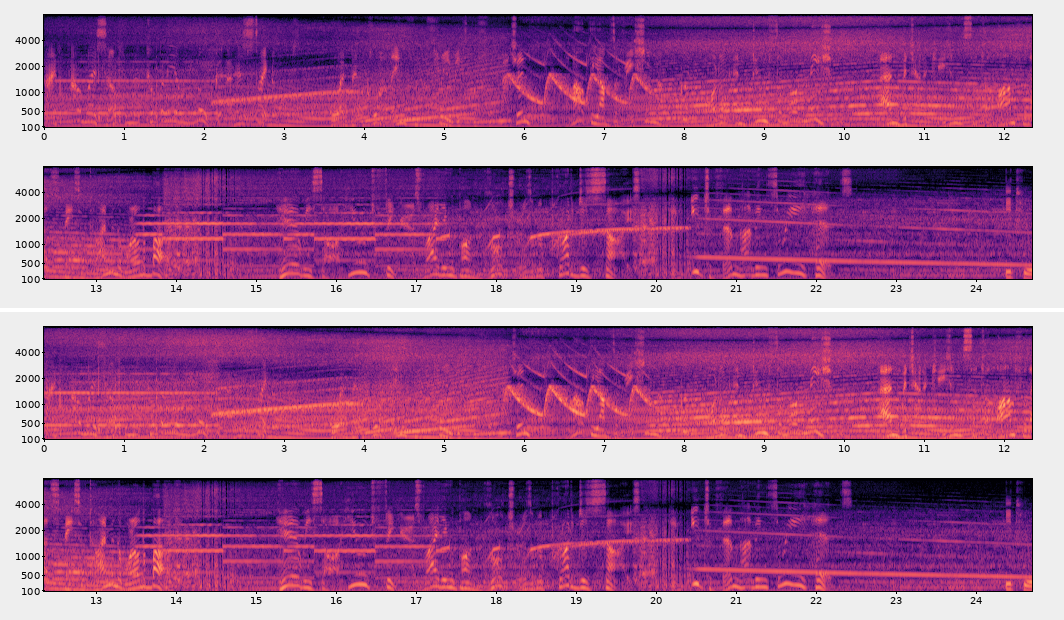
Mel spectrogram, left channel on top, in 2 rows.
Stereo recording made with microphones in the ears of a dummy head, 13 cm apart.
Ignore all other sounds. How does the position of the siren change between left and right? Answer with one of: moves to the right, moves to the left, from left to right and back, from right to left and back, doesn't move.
moves to the left.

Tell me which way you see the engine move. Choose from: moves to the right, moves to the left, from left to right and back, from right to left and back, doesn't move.
moves to the left.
